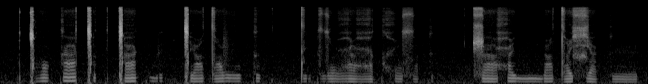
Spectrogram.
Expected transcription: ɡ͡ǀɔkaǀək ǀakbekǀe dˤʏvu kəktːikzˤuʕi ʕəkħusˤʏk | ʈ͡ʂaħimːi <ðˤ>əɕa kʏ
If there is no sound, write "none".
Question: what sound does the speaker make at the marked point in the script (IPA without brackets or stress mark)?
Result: dˤ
